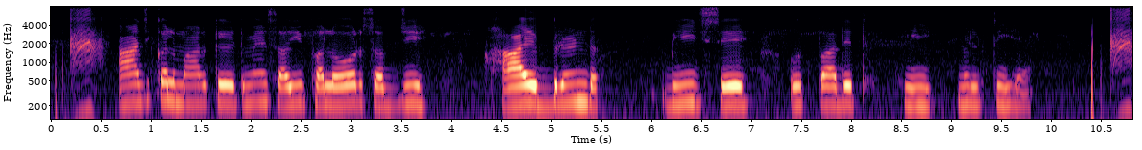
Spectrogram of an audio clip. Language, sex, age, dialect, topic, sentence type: Hindi, female, 18-24, Kanauji Braj Bhasha, agriculture, statement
